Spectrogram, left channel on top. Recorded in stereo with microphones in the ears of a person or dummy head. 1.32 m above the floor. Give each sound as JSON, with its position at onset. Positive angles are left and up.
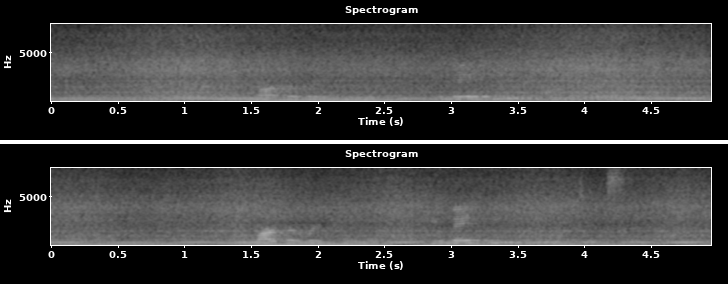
{"t": 1.5, "sound": "a woman speaking", "side_deg": -70, "distance_m": 1.0}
